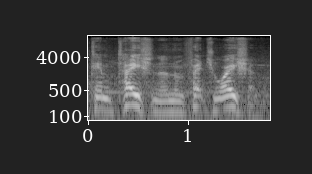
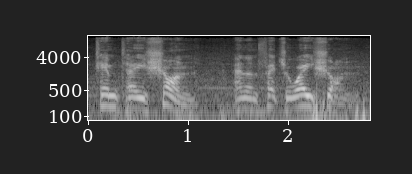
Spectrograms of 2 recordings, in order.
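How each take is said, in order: First: The word endings are said without extra stress. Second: The word endings are said with heavy stress. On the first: The speaker calls it right. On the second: The speaker calls it wrong.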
